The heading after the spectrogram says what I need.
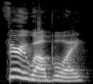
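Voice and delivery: loud, menacing address; overbearing headmistress; domineering Trunchbull. Acted. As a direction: loom over the boy.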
